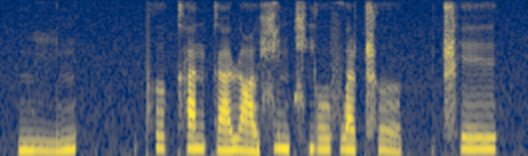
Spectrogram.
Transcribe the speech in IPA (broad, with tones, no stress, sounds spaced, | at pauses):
m i˨˩˦ n | pʰ ɤ˥ kʰ a˥ n k ä˧˥ ɻ ɑ˨˩ ʊ̯ ɕ i˥˩ n t͡ɕʰ j o˥ ʊ̯ f w ä˥˧ ʈ͡ʂʰ ɤ˥˩ | ʈ͡ʂʰ e˥ ɪ̯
